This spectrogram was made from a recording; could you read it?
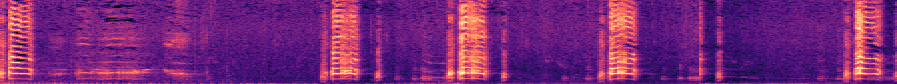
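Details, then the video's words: Hen cackling in a repeated cycle: bursts of quick clucks, each ending in a loud, grating, stretched squawk. The squawks come about every one and a half to three seconds, with low rumbling noise in the background. "Poj qaib dib เสียงไก่ตัวเมีย เสียงจริง"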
